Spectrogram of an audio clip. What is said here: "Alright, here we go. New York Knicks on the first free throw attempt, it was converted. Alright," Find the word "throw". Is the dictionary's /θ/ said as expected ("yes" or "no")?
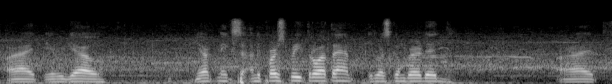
no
